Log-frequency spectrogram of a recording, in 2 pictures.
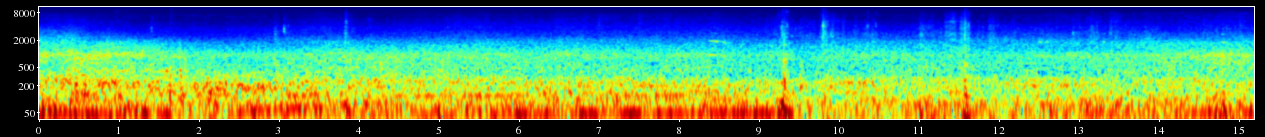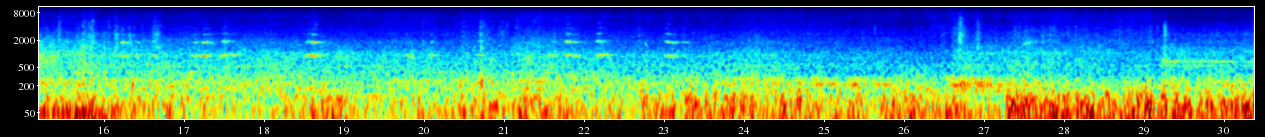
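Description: Steady wind and rolling noise on the microphone of a camera riding along on a bicycle. A few faint, short chirps come through about halfway in.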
